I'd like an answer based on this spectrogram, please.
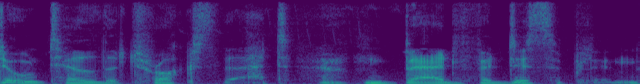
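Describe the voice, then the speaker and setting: A man puts on a character voice at a medium pitch. He goes at a fairly slow pace with ordinary pitch variation. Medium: machinima. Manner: dry, authoritative.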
